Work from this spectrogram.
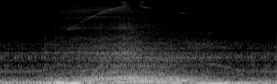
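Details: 2015 Toyota Prado 1KD-FTV diesel, about 90,000 km, cold at about 7°C, under light load; low smooth hum with only a soft even clatter and no knock; quiet, healthy cold engine.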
